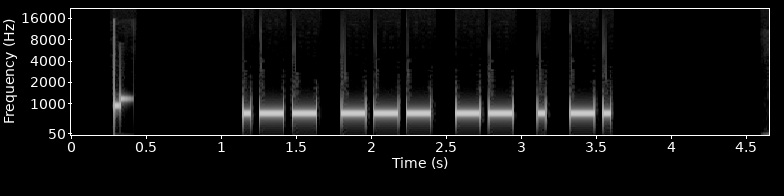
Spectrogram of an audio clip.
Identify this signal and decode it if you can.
Morse code, heard as a keyed tone, about 21 wpm, 700 Hz. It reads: WOMEN
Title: Sets of 3 Words - New Word Drill - 22wpm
